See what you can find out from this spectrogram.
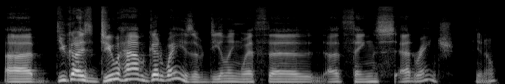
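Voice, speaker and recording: A man's voice: mid-range voice, animated, unhurried. A man acting as game master in a live tabletop game, narrating turns in a chatty way and thinking rules through aloud. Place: home streaming setup.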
